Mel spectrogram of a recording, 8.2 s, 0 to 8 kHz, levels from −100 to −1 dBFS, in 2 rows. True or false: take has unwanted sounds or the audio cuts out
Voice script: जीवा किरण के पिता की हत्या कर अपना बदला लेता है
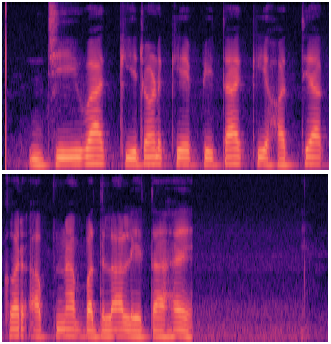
false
